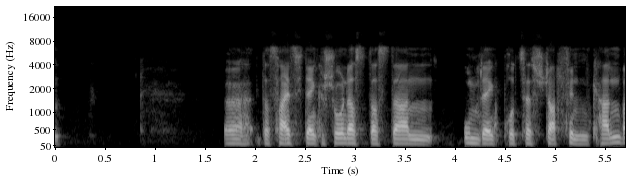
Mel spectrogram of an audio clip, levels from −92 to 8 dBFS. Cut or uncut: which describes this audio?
uncut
